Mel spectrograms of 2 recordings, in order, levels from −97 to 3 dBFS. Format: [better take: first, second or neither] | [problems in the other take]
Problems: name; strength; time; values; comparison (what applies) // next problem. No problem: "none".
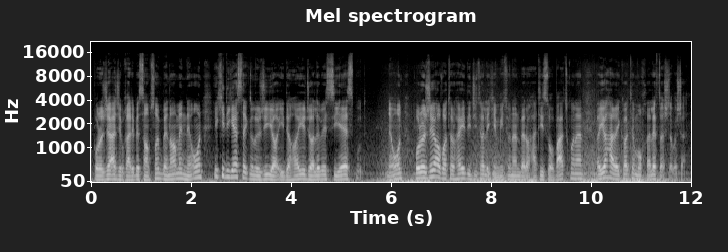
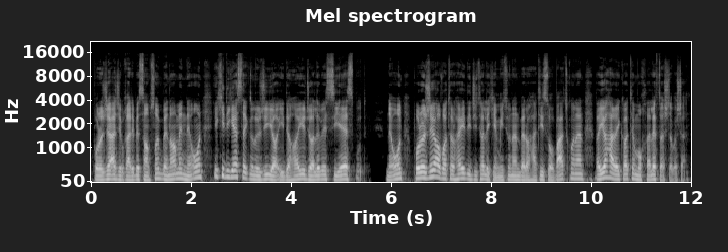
second | wind noise on the microphone; occasional gusts; 20 dB below the speech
